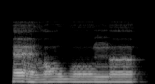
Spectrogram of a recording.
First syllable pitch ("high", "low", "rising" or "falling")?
falling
